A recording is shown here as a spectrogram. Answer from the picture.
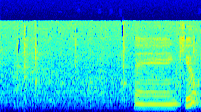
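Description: Near quiet with faint ticks for over a second, then a woman's drawn-out spoken word near the end.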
